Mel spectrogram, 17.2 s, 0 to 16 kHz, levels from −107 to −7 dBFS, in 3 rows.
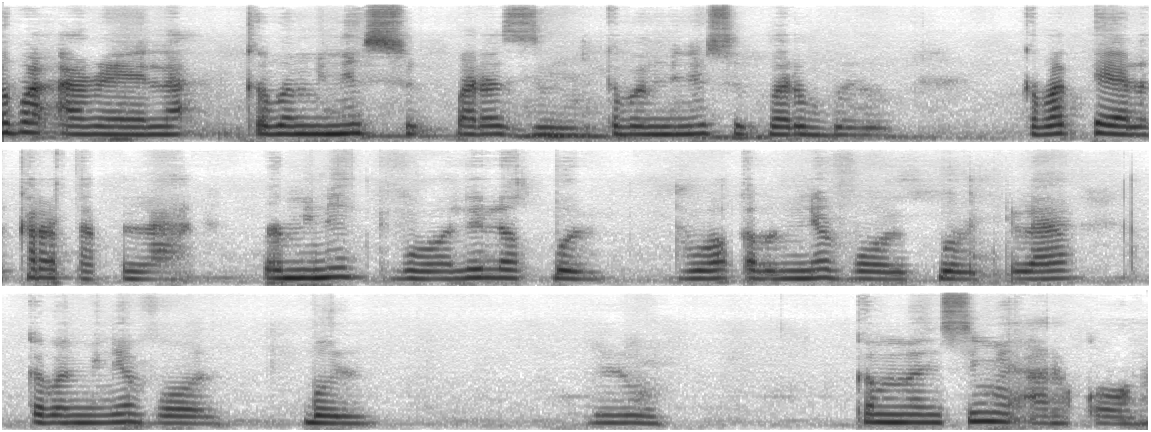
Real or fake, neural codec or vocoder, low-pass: fake; codec, 44.1 kHz, 2.6 kbps, DAC; 14.4 kHz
